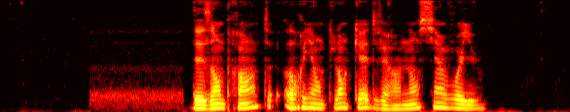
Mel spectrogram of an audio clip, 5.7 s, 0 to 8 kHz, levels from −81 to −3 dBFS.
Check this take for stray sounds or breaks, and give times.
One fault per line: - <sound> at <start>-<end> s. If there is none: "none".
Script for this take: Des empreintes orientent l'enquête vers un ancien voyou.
none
